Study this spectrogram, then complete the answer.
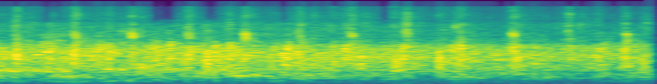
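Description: Sustained applause from a conference audience at a digital inclusion event, dense steady clapping filling the room at even loudness throughout, with no voices on top.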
